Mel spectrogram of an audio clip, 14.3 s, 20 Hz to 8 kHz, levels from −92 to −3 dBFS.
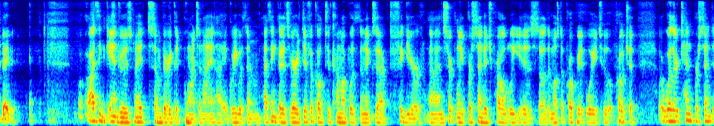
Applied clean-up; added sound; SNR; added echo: none; none; none; reverberation time 0.3 s.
